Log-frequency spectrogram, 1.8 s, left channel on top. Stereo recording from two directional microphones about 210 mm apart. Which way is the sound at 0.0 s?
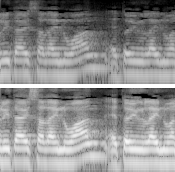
15° right (ahead or behind).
